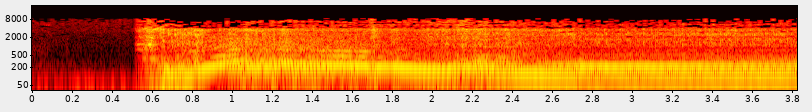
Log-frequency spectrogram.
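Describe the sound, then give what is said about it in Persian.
A car engine revs at the Geneva motor show. It roars up sharply at about half a second, then holds a loud, steady, rumbling drone that settles slightly lower toward the end. “این صدای اتومبیل‌های حاضر در نمایشگاه خودروی ژنو است.”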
